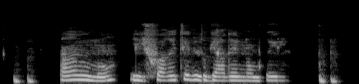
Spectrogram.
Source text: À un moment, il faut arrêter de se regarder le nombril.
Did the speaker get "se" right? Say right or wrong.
wrong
